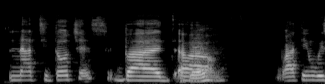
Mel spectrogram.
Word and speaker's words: Natchitoches: So it's spelled Natchitoches, but Okay.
